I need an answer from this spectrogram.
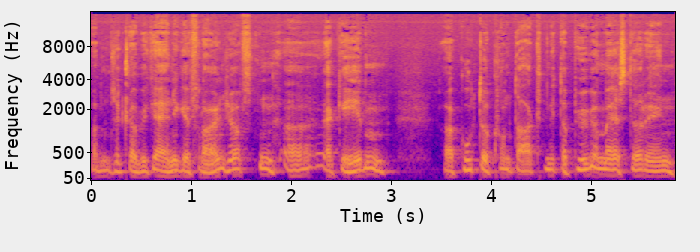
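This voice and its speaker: A man's dark, mellow tone with vocal fry, very wide pitch swings and a fairly slow pace. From Austria, Vienna. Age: 70s. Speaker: cultural association chairman. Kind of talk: interview. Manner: halting, many fillers.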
